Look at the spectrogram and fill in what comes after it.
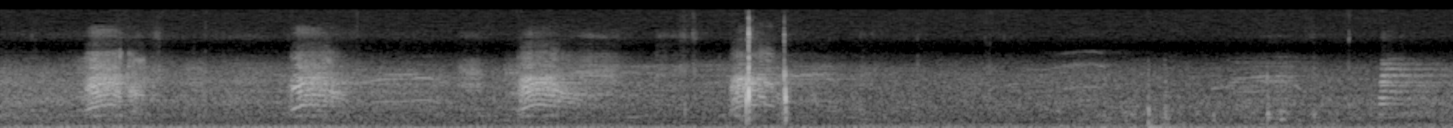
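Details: Baby monkey crying loudly: three harsh wailing cries roughly every one and a half seconds, each sliding down in pitch, then softer scattered squeaks and clicks over a constant low rumble.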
